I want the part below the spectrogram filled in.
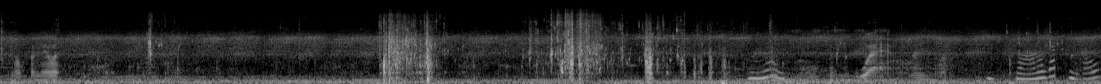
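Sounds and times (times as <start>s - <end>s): water splashing and sloshing: 1.2s - 2.2s, 3.7s - 7.6s.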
